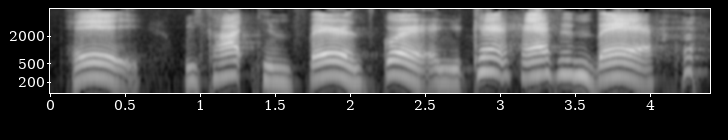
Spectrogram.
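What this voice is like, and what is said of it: Upset baby fish character voice. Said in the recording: “是什么样腔调的 baby fish？ ... He's an upset fish accent”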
